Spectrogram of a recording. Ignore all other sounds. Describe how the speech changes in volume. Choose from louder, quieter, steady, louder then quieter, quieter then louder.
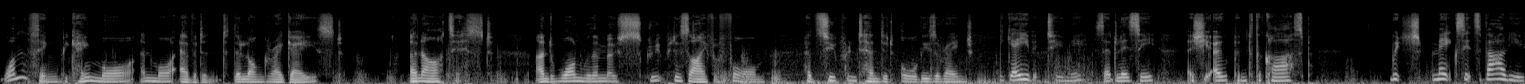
steady.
